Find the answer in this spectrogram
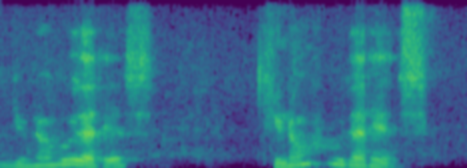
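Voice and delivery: hushed, very quiet half-whisper. Voicing the mistress speaking quietly to you, half-whispering quietly. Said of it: "whispers like quietly to you".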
